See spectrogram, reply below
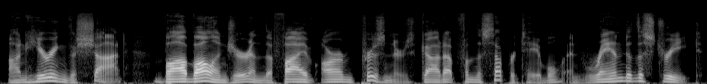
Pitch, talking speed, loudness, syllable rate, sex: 110 Hz, 185 wpm, -21 LUFS, 4.6 syllables/s, male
